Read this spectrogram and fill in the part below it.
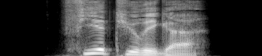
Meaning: inflection of viertürig: 1. strong/mixed nominative masculine singular 2. strong genitive/dative feminine singular 3. strong genitive plural
- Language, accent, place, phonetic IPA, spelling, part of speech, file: German, Germany, Berlin, [ˈfiːɐ̯ˌtyːʁɪɡɐ], viertüriger, adjective, De-viertüriger.ogg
